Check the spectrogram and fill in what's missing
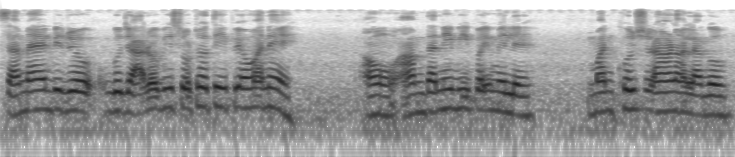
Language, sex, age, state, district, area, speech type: Sindhi, female, 60+, Uttar Pradesh, Lucknow, rural, spontaneous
